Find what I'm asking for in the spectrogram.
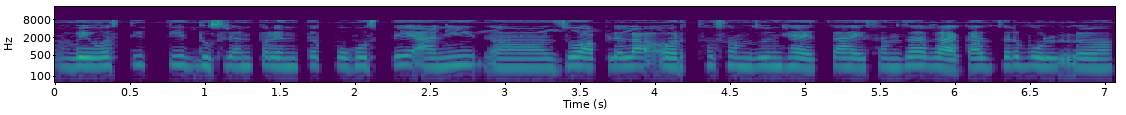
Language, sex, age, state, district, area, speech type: Marathi, female, 30-45, Maharashtra, Nagpur, urban, spontaneous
